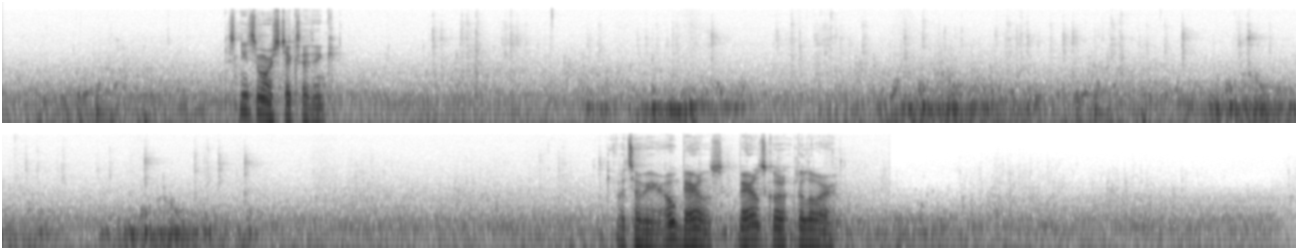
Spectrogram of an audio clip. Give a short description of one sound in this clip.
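A low, muffled underwater rumble drones steadily.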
